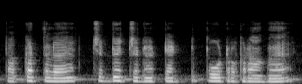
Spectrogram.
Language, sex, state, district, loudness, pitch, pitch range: Tamil, male, Tamil Nadu, Nilgiris, -16 LUFS, 150 Hz, 145-165 Hz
